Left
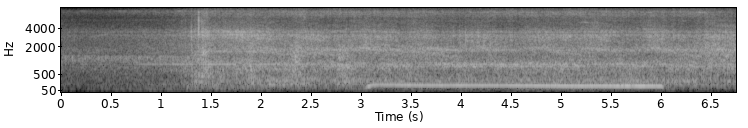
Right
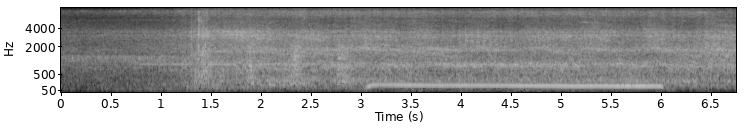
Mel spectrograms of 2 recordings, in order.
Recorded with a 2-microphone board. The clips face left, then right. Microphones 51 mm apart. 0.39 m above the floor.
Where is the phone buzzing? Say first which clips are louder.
Even; 25° right (ahead or behind), 0.9 m.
